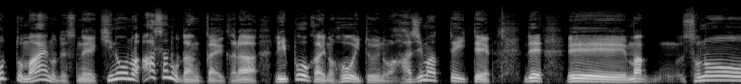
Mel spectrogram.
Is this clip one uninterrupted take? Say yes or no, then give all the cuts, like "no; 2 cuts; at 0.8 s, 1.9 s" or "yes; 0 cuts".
yes; 0 cuts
